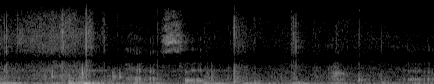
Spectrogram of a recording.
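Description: Faint room sound of a meeting chamber: low, off-microphone voices, with a single soft knock about half a second in.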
